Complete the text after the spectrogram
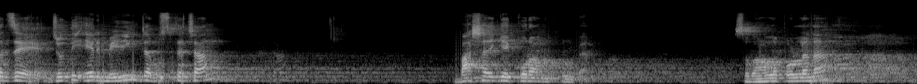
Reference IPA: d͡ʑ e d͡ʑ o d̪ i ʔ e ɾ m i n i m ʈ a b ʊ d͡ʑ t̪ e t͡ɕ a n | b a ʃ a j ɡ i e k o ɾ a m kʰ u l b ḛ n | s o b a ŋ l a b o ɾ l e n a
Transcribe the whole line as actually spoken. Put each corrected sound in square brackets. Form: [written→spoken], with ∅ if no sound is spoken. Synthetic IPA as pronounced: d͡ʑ e d͡ʑ o d̪ i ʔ e ɾ m i n i [m→ŋ] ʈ a b [ʊ→u] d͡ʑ t̪ e t͡ɕ a n | b a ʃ a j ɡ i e k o ɾ a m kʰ u l b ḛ n | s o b a ŋ l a [b→p] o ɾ l e n a

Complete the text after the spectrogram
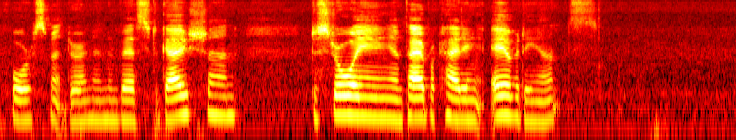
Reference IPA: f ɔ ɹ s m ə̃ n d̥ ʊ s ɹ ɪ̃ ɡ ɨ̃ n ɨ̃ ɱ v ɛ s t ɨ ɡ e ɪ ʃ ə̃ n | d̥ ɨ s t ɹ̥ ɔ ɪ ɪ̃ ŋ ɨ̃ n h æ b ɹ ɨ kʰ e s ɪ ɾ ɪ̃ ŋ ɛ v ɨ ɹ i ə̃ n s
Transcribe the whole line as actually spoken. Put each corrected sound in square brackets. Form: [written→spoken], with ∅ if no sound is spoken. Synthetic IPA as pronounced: f ɔ ɹ s m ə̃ n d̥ ʊ [s→∅] ɹ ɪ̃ [ɡ→ŋ] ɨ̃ n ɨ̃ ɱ v ɛ s t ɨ ɡ e ɪ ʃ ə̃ n | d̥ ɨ s t ɹ̥ ɔ ɪ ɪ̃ ŋ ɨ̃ n [h→f] æ b ɹ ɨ kʰ e [s→∅] ɪ ɾ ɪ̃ ŋ ɛ v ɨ [ɹ→ɾ] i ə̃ n s

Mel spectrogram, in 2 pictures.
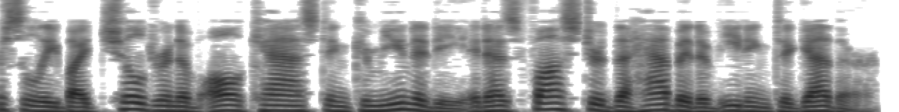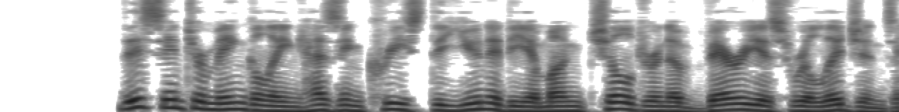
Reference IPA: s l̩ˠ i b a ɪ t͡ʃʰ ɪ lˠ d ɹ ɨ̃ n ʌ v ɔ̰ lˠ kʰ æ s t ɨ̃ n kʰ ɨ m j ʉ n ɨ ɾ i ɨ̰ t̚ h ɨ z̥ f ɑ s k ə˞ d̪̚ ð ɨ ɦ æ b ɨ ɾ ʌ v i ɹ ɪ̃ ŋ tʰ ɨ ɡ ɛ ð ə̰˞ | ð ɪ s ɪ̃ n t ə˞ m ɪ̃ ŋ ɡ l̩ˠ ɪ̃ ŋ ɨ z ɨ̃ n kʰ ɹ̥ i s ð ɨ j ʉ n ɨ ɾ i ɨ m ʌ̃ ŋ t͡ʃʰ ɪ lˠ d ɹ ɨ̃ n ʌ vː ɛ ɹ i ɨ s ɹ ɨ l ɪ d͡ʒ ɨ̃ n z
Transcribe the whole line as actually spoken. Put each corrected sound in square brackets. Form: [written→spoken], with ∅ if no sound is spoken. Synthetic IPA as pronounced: s l̩ˠ i b a ɪ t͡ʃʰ ɪ lˠ d ɹ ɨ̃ n ʌ v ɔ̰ lˠ kʰ æ s t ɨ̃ n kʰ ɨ m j ʉ n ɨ ɾ i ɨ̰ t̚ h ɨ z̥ f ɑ s [k→t] ə˞ d̪̚ ð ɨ ɦ æ b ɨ ɾ ʌ v i [ɹ→ɾ] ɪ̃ ŋ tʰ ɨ ɡ ɛ ð ə̰˞ | ð ɪ s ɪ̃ n t ə˞ m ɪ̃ ŋ ɡ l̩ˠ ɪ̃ ŋ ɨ z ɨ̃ n kʰ ɹ̥ i s ð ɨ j ʉ n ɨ ɾ i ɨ m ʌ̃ ŋ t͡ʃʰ ɪ lˠ d ɹ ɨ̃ n ʌ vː ɛ ɹ i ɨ s ɹ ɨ l ɪ d͡ʒ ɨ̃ n z

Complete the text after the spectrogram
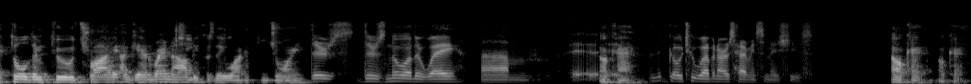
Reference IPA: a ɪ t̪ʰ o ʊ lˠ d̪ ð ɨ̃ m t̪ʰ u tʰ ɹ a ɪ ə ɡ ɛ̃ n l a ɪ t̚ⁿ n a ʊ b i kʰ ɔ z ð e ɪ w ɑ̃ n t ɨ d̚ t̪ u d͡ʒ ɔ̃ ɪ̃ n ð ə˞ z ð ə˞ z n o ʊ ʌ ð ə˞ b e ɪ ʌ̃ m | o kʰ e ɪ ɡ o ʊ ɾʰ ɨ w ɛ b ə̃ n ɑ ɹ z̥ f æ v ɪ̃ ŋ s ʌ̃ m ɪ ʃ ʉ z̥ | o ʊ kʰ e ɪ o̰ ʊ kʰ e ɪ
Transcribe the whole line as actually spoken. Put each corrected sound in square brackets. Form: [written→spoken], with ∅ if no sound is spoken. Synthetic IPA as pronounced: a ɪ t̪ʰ o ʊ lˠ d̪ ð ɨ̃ m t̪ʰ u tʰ ɹ a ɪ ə ɡ ɛ̃ n [l→ɹ] a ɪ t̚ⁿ n a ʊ b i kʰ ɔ z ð e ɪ w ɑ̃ n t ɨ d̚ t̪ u d͡ʒ ɔ̃ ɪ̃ n ð ə˞ z ð ə˞ z n o ʊ ʌ ð ə˞ [b→w] e ɪ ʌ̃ m | o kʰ e ɪ ɡ o ʊ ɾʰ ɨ w ɛ b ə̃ n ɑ ɹ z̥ [f→h] æ v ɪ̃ ŋ s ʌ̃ m ɪ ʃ ʉ z̥ | o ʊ kʰ e ɪ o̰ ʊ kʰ e ɪ

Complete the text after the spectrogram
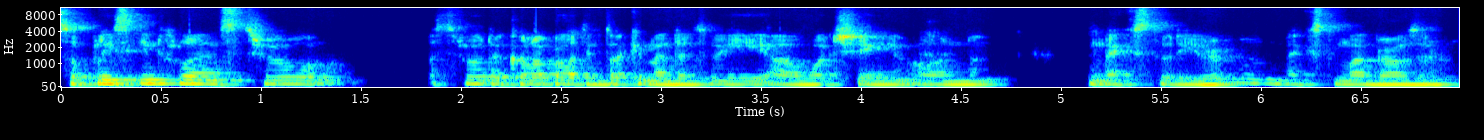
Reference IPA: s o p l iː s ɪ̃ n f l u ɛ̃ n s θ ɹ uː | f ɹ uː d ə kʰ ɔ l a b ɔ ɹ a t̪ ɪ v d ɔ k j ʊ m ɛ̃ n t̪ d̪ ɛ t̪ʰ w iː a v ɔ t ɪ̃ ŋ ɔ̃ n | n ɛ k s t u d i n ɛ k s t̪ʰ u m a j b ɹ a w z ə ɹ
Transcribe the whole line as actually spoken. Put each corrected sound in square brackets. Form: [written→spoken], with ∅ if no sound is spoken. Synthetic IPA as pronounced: s o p l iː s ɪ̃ n f l u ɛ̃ n s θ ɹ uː | [f→θ] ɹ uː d ə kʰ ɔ l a b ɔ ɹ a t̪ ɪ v d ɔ k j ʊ m ɛ̃ n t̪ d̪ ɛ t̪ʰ w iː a [v→w] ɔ [t→t͡ʃ] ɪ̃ ŋ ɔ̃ n | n ɛ k s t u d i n ɛ k s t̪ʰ u m a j b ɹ a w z ə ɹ

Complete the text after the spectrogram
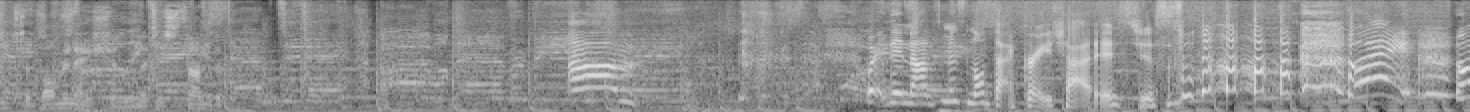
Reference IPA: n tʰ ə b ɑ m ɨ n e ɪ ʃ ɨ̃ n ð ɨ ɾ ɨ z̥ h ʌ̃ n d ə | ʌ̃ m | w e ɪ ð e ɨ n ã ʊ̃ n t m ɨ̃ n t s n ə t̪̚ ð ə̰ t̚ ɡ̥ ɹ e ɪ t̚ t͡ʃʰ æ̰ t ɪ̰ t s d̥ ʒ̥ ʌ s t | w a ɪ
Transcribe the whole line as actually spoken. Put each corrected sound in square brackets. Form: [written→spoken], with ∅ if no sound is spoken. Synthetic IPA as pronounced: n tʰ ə b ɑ m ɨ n e ɪ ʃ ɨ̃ n ð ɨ ɾ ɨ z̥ [h→θ] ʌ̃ n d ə | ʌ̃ m | w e ɪ ð [e→i] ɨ n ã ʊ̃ n [t→s] m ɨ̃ n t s n ə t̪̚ ð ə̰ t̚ ɡ̥ ɹ e ɪ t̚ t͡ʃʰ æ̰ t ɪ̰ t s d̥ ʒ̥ ʌ s t | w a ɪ

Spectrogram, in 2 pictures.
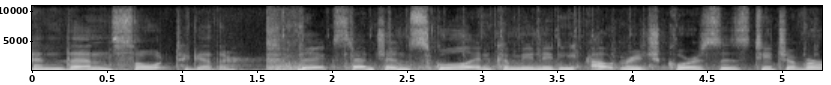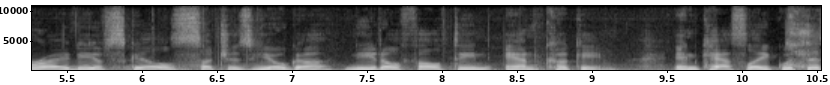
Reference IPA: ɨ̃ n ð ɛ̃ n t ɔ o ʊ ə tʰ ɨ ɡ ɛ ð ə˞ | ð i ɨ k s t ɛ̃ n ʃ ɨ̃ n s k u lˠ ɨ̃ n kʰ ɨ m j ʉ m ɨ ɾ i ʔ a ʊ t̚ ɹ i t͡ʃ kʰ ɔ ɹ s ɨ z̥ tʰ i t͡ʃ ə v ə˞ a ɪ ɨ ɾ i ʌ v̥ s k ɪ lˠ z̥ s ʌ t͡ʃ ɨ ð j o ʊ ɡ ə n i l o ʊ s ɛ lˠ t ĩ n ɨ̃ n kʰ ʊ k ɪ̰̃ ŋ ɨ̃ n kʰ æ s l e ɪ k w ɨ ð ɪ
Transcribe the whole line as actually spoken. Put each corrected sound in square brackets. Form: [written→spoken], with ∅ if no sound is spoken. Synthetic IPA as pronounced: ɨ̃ n ð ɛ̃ n [t→s] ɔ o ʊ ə tʰ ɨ ɡ ɛ ð ə˞ | ð i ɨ k s t ɛ̃ n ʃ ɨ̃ n s k u lˠ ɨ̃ n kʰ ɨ m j ʉ [m→n] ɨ ɾ i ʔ a ʊ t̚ ɹ i t͡ʃ kʰ ɔ ɹ s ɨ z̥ tʰ i t͡ʃ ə v ə˞ a ɪ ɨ ɾ i ʌ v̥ s k ɪ lˠ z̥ s ʌ t͡ʃ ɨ [ð→z] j o ʊ ɡ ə n i [l→ɾ] o ʊ [s→f] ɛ lˠ t ĩ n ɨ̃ n kʰ ʊ k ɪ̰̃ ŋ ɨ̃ n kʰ æ s l e ɪ k w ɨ ð ɪ

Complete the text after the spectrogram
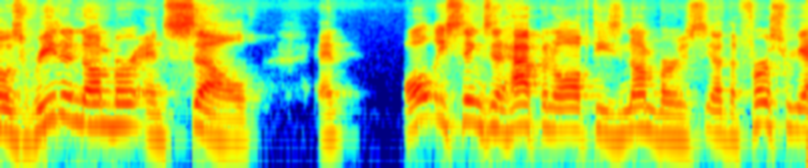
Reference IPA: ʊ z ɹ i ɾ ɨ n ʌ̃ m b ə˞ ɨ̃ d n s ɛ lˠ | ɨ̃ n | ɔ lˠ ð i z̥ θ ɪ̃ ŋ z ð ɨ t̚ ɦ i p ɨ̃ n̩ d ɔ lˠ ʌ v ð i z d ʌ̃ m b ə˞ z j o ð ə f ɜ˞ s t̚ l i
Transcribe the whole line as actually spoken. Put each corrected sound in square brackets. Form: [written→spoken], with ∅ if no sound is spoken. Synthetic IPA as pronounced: ʊ z ɹ i ɾ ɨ n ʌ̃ m b ə˞ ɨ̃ [d→∅] n s ɛ lˠ | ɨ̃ n | ɔ lˠ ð i z̥ θ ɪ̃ ŋ z ð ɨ t̚ ɦ [i→æ] p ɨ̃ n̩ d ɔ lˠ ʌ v ð i z [d→n] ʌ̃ m b ə˞ z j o ð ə f ɜ˞ s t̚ [l→ɹ] i

